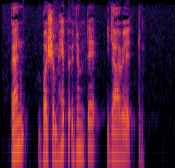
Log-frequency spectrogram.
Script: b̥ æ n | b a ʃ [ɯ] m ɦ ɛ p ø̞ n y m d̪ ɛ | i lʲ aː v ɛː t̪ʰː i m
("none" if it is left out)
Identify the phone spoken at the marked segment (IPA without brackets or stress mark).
ɯ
